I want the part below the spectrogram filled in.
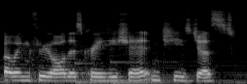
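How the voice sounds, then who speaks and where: A woman's voice: lowish voice, level tone, moderate pace, a little mellow, low-quality recording. A woman in a casual group discussion, reflective and feeling her way toward the words as she explains. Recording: background music under the voice.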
